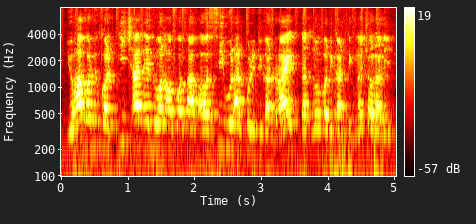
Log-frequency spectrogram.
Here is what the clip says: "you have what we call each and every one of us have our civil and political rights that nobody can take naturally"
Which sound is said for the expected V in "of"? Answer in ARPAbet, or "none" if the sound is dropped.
W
